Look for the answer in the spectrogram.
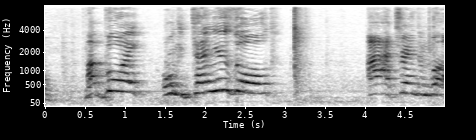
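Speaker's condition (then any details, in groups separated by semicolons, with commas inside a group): No condition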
